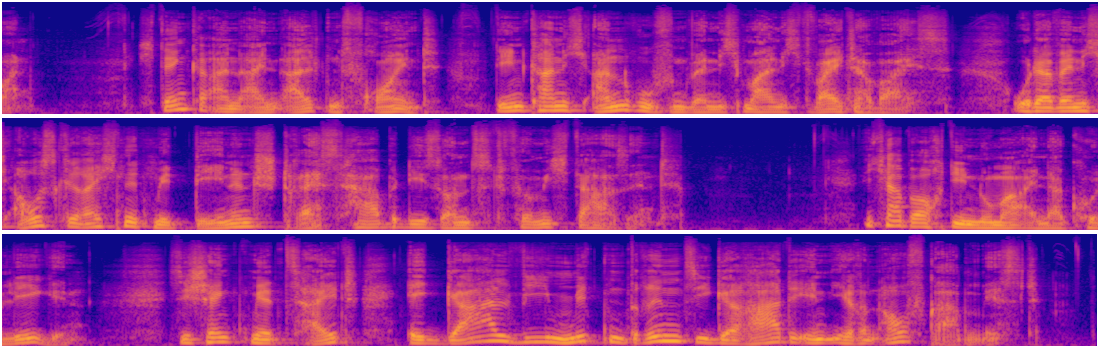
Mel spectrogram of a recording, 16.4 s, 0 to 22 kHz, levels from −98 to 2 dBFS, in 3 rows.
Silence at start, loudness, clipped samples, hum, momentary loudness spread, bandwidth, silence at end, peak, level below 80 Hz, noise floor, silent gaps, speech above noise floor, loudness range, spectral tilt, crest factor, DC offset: 0 s; -25 LUFS; under 0.1%; none; 11 LU; 19 kHz; 0.3 s; -4 dBFS; -52 dBFS; -63 dBFS; none; 38 dB; 4 LU; -5 dB/octave; 22 dB; under 0.1%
